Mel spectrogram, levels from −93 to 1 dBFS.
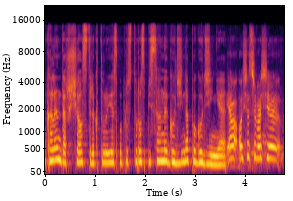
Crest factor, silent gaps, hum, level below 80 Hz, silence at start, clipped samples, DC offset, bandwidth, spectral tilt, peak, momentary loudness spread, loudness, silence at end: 12 dB; none; none; -56 dBFS; 0 s; under 0.1%; under 0.1%; 15 kHz; -5 dB/octave; -4 dBFS; 5 LU; -16 LUFS; 0 s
